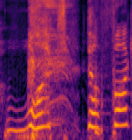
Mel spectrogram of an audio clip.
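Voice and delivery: high, slow, drawn-out incredulous what the fuck; stunned disbelief. Retold or imitated. Friend reacting to the lisp reveal, stretched-out disbelief.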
